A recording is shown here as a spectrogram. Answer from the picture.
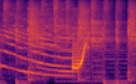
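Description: Cartoon comedy sound effect over background music: a long falling tone lasting about a second, then a quick upward zip.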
